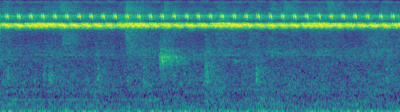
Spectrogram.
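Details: A cricket sings through rainfall: a shrill, finely pulsed trill holds one high pitch without pause, while gentle rain hisses steadily underneath and a few brighter drops tap through.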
